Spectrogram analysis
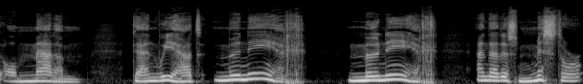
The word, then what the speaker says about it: meneer: Then we had meneer.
